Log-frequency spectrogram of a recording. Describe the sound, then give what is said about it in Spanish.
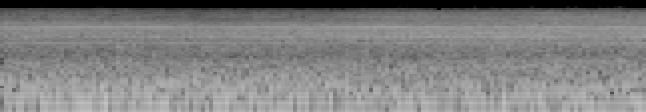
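A steady aircraft engine roar from a small plane climbing away. The dense, even drone holds at one level for about three seconds, with no voices over it. “se prendió el motor”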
